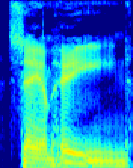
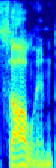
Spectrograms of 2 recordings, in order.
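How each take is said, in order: First: The name is said like 'Sam Hain'. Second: The name is said like 'sow-in'. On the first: The speaker calls it wrong. "metalheads have no clue, so they were like" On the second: The speaker calls it right. "it was called Samhain"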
